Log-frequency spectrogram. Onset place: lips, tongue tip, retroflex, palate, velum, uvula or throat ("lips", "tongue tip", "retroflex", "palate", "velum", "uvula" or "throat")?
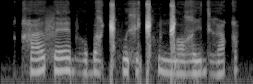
uvula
